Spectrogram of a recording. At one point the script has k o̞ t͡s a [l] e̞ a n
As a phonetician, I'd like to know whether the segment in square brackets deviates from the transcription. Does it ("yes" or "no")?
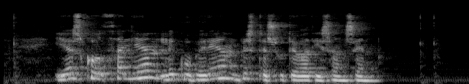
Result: yes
